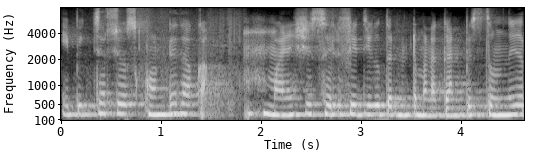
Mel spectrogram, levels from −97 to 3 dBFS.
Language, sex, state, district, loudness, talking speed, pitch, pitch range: Telugu, female, Andhra Pradesh, Sri Satya Sai, -14 LUFS, 115 wpm, 235 Hz, 225-245 Hz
